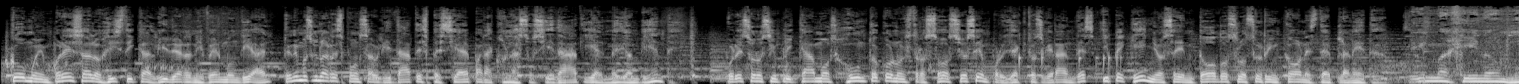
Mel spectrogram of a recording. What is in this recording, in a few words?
Latin Spanish Corporate, Male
